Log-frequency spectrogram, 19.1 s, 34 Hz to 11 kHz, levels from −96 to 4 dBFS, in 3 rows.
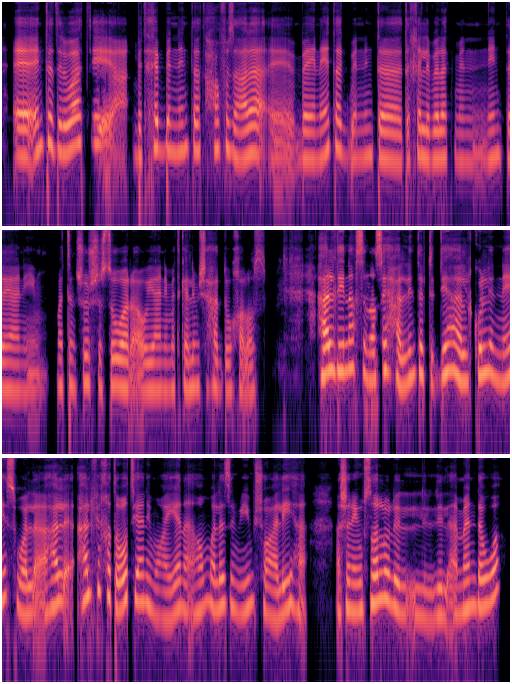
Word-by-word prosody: آآ، 205 0 +6
أنت 270 +5 -1
دلوقتي 280 - +1 0.2
بتحب 235 +4 -2
إن 235 -2 -2
أنت 245 +1 -4
تحافظ 245 0 -5
على 195 +2 +2 0.2
آآ، 100 0 -7
بياناتك 205 +6 -2
بإن 195 -1 -10
أنت 195 -4 -1
تخلِّي 195 +2 -2
بالك 195 +1 -1
من 185 - -13
إن 220 +3 -15
أنت 205 +2 -8
يعني 175 - -5
ما 195 - -4
تنشرش 200 +2 -4
الصور 190 0 +1
أو - - -2
يعني 180 0 -3
ما 180 - -8
تكلمش 190 +1 -4
حد 180 -3 -6
وخلاص. 175 -1 -7 0.6
هل 275 +2 +10
دي 285 0 +4
نفس 305 0 +2
النصيحة 245 0 +2
اللي 200 +3 0
أنت 265 +3 0
بتديها 255 +3 +2
لكل 260 +5 +1
الناس، 255 +3 0
والّا 200 -2 +1
هل 265 +5 +2
هل 290 +3 +3
في 360 - -1
خطوات 280 -3 +3
يعني 265 -3 +1
معينة 200 +3 -4
هُم 245 +2 -4
لازم 235 -1 -1
يمشوا 225 0 -4
عليها، 205 +7 -1 0.4
عشان 230 -3 +2
يوصلوا 260 +7 +3
لل 245 - 0 0.3
لل 170 -1 -8
للأمان 215 +5 -1
دوّة؟ 255 +7 +3
220 Hz, 165 wpm, -24 LUFS, 195-255 Hz, 0.6 s, هل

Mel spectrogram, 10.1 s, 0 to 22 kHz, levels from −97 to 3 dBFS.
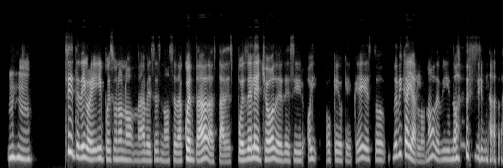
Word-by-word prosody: Ujú. 245 -4 -1 0.7
Sí, 395 -3 +5
te 280 -2 +1
digo, 255 -3 +5
y 215 +3 +2
y, - - +1
pues, 215 0 -5
uno 220 0 -2
no 200 -2 -3
a 195 +1 -2
veces 195 +2 -6
no 180 -1 -9
se 195 - -5
da 185 0 -1
cuenta, 215 +1 +6
hasta 165 -1 -2
después 195 +6 -2
del 235 +2 +4
hecho 225 0 +4
de 195 -4 0
decir: 190 +1 -7
"Ay, 225 0 -5
okey, 200 0 -7
okey, 180 -2 -11
okey, 240 +8 -2
esto 210 -3 -6
debí 290 +6 -1
callarlo, 170 - +3
¿no? 275 +7 -3
Debí 215 0 -6
no 225 +2 0 0.2
decir 265 -6 -4
nada". 215 -2 -4
215 Hz, 195 wpm, -23 LUFS, 195-240 Hz, 0.7 s, cuenta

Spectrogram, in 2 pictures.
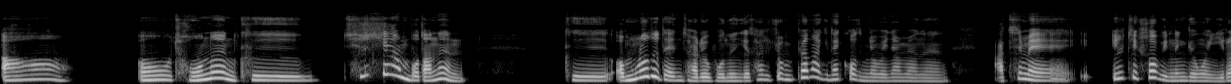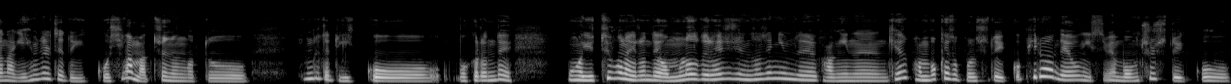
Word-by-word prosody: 아. 210 0 +1 0.6
어 205 +2 +4
저는 225 +6 +4
그 190 -2 +1 0.3
실시간보다는 255 - +2 1.0
그 180 -3 0
업로드된 215 - +4
자료 170 -2 +1
보는 165 0 -3
게 165 - -1
사실 220 +1 -6
좀 220 +2 -3
편하긴 325 -9 +1
했거든요. 225 -8 -4
왜냐면은 155 -2 -8 0.5
아침에 210 -9 0
이 380 - -14 0.2
일찍 280 +2 -2
수업이 310 -11 +2
있는 175 0 -4
경우에 165 -2 -3
일어나기 160 +2 -3
힘들 235 +8 -3
때도 210 -10 -5
있고 150 +2 -6
시간 295 - +1
맞추는 165 +1 -2
것도 145 -2 -4 0.5
힘들 265 +1 -3
때도 190 -8 -4
있고 155 -1 +2
뭐 170 - -4
그런데 190 +3 0 0.5
뭔가 205 -1 +3
유튜브나 240 +7 +3
이런데 205 -1 +2
업로드를 220 +7 +3
해 245 - +1
주시는 245 -4 -1
선생님들 240 -4 0
강의는 165 -1 -3
계속 280 - -1
반복해서 230 +4 0
볼 175 -5 -2
수도 175 - -2
있고 320 - -3
필요한 360 -1 +3
내용이 205 -3 0
있으면 180 +1 -5
멈출 175 +11 -2
수도 325 - -4
있고 170 - -3
195 Hz, 305 characters per minute, -23 LUFS, 165-240 Hz, 1.0 s, 어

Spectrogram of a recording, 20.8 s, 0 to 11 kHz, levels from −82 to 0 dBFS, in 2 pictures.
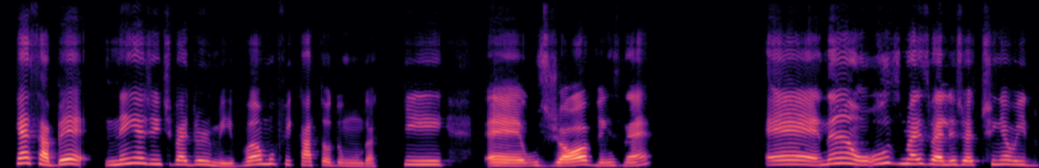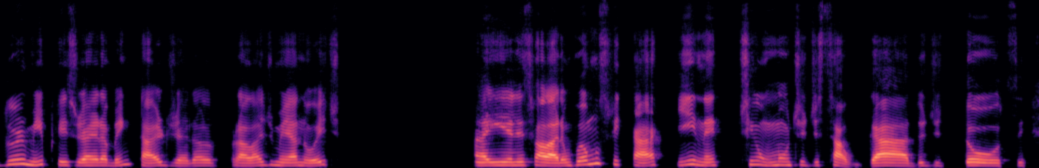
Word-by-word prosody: "Quer 345 +1 +6
saber, 280 +1 +6 0.2
nem 285 +9 0
a - - 0
gente 285 -3 -5
vai 260 -2 +1
dormir, 215 -10 -3
vamos 270 - 0
ficar 245 -4 -3
todo 205 -3 -7
mundo 180 -2 -8
aqui, 250 +8 -4 0.4
eh, 190 -1 +3
os 190 -1 -10
jovens, 200 +1 +5
né." 200 +7 -2 1.2
É 260 -1 +3
não, 295 -2 +1
os 320 +2 -2
mais 300 -1 +1
velhos 255 -1 +4
já 250 -1 +2
tinham 270 +1 -5
ido 225 -5 -7
dormir 260 +2 -2
porque 230 -4 -8
isso 215 - -13
já 200 0 +1
era 200 0 0
bem 195 +8 -7
tarde, 200 -6 -3
já 180 -1 -6
era 185 +1 -6
para 180 -1 -2
lá 190 +3 -1
de 225 +2 -12
meia 195 -2 -1
noite. 200 +6 -5 1.3
Aí 200 0 0
eles 210 0 -1
falaram: 195 -3 +5
“Vamos 290 +9 -2
ficar 250 -9 -1
aqui!”, 230 +3 -7
né, 205 -3 -3 0.2
tinha 255 -1 -7
um 210 -3 -6
monte 225 0 -6
de 205 +1 -14
salgado, 190 -5 +2
de 185 -1 -20 0.2
doce, 185 -2 -2
225 Hz, 150 wpm, -23 LUFS, 195-260 Hz, 1.3 s, Quer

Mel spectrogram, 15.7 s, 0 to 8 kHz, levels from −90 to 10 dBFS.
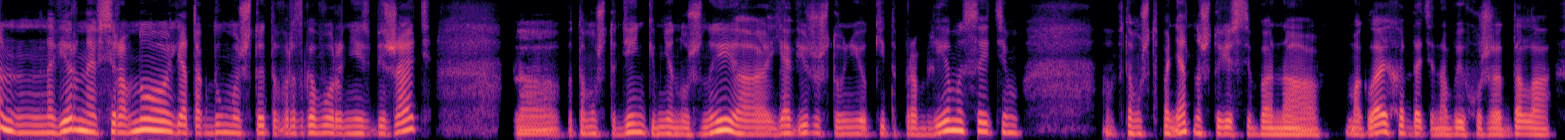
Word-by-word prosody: н 170 -8 +2
наверное, 200 +4 +5
всё 170 +3 0
равно, 210 +4 +6
я 175 -2 0
так 155 -1 -6
думаю, 170 -1 -2
что 155 +2 -2
этого 160 - -5
разговора 155 0 -1
не 150 +1 -3
избежать, 175 - -1 0.8
э, 75 0 -2
потому 145 0 -5
что 140 0 -10
деньги 170 +2 0
мне 145 +1 -2
нужны, 140 - +4
а 140 - -1
я 155 - -2
вижу, 165 0 -4
что 140 -1 -8
у - - -3
неё 140 0 -4
какие-то 140 +2 -11
проблемы 140 - +3
с 200 - -7
этим, 170 -4 -1 0.8
а, - - -7
потому 145 +2 -4
что 145 - -10
понятно, 170 +2 +1
что 145 0 -5
если 140 -1 -2
бы 135 +1 -2
она 65 - +1 0.2
могла 155 +7 +1
их 170 -3 -1
отдать, 145 -3 -2
она - - -2
бы 135 +1 -1
их 130 +2 -7
уже 65 - -2
отдала. 135 -3 -2
150 Hz, 170 wpm, -21 LUFS, 135-170 Hz, 0.8 s, равно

